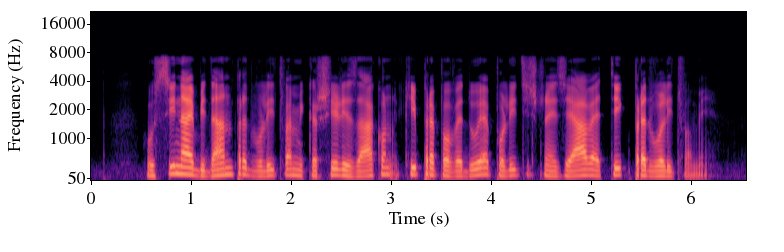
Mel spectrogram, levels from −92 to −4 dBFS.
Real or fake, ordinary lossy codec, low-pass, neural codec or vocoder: real; none; 7.2 kHz; none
